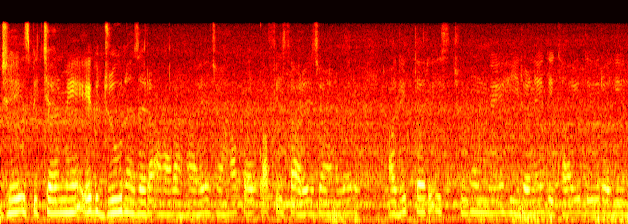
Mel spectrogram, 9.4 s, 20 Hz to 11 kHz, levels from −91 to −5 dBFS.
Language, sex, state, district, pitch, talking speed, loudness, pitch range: Hindi, female, Madhya Pradesh, Dhar, 185 Hz, 145 wpm, -19 LUFS, 175-195 Hz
